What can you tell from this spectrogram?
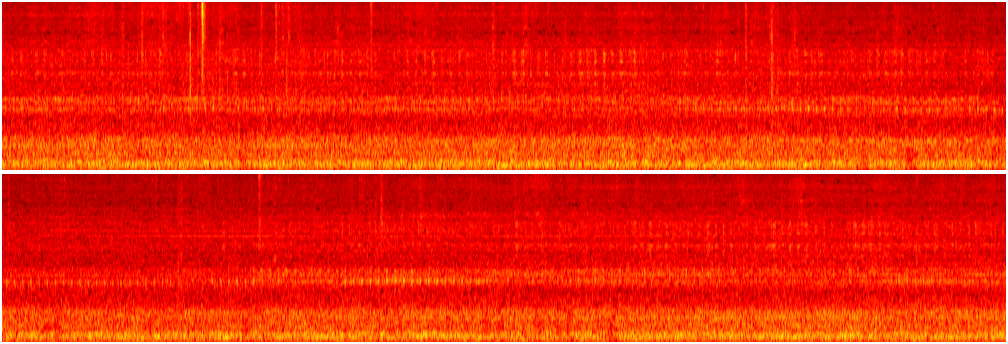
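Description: Steady cab drone of a MAN concrete mixer truck cruising on the open road: diesel engine and tyre noise heard from inside the cab.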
